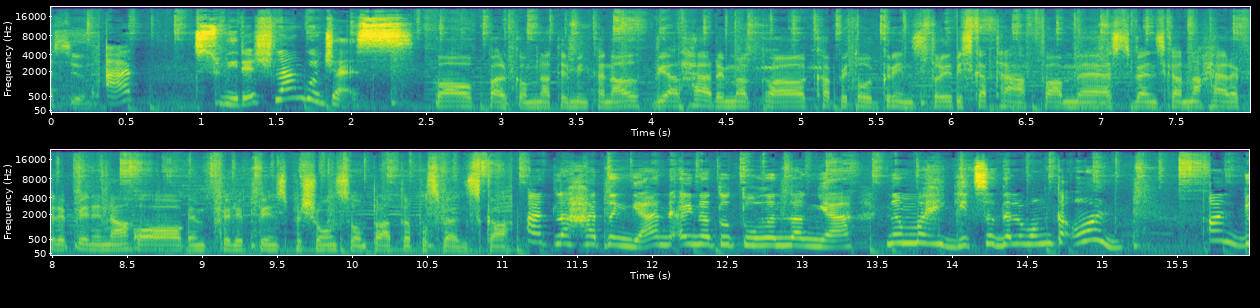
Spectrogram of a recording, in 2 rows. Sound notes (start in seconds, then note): 0.0 speaking Portuguese; 2.4 speaking Swedish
